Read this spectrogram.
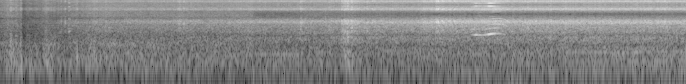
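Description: Waves break and surge in the sea.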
